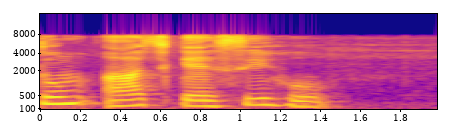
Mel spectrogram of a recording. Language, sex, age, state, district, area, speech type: Hindi, female, 30-45, Madhya Pradesh, Betul, urban, read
